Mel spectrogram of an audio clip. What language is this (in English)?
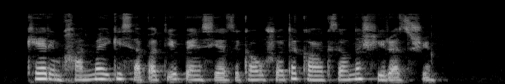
Georgian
